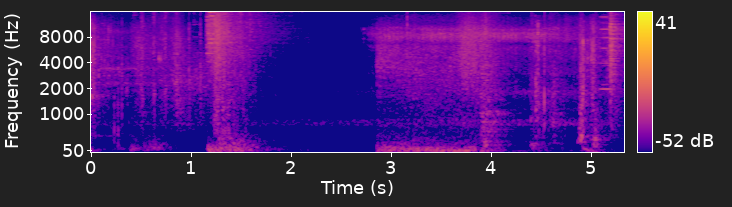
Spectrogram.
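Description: A deep magical burst roars and rumbles.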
